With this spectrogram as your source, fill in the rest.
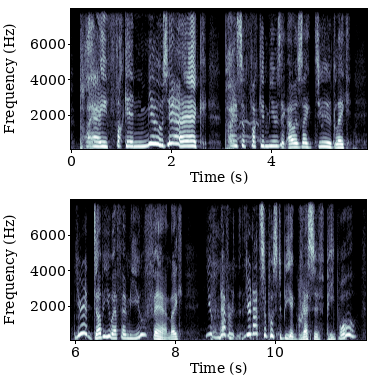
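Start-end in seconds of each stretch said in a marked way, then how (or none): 0.2-4.4 boozy heckler's holler, word music drawn out. Comedian recalls a man at the stage edge yelling during punchlines, imitating a drunken yell. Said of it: "he'd just drunkenly yell".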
